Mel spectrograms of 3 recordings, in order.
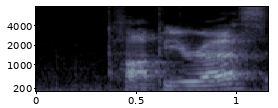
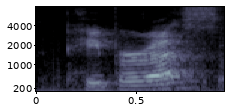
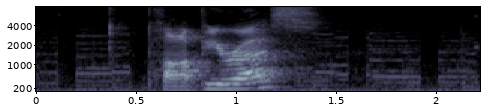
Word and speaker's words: Papyrus: I legit heard a grown man pronounce Papyrus as Paperus last week.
